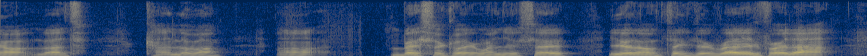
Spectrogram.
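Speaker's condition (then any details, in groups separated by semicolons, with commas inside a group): ALS; power wheelchair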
